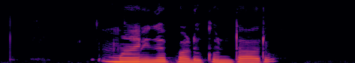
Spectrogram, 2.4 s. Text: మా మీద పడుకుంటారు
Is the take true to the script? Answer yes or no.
yes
